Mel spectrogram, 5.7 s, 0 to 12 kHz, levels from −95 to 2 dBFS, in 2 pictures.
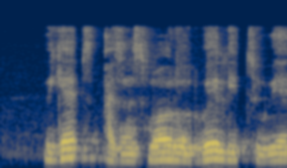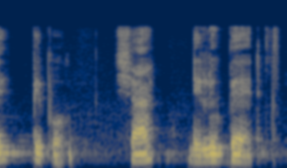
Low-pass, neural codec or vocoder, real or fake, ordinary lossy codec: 7.2 kHz; none; real; none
